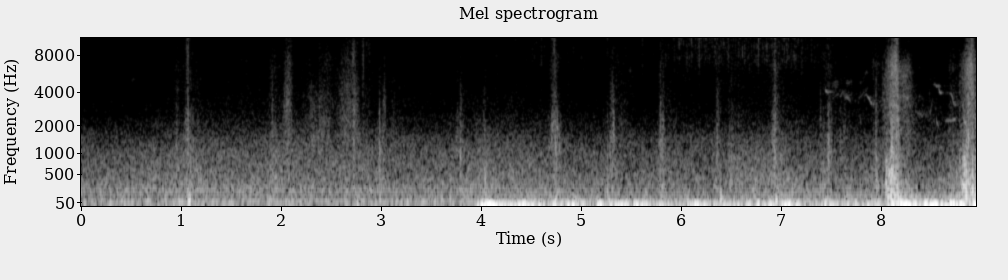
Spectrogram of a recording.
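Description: Footsteps crunch steadily on dry sand and gravel.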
